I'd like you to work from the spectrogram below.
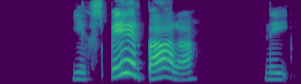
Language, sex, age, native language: Icelandic, female, 10, Icelandic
